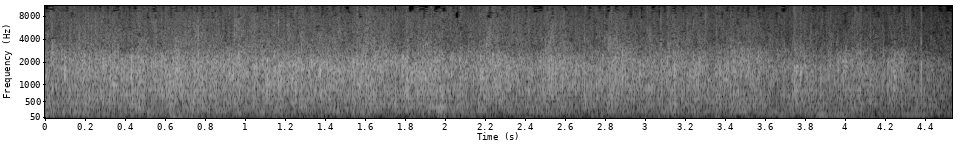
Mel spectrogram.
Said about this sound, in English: Well, thank you. You get a round of applause normally for that.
